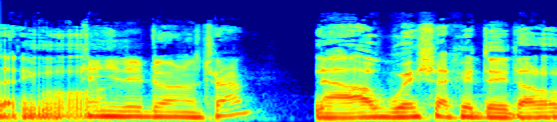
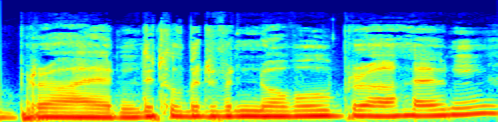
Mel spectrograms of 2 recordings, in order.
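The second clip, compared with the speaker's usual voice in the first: put-on cartoon baby voice; 3 semitones higher than usual. Showing the impressions he used to do, a Stewie Griffin impression. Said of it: "that was Stewie Griffin".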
